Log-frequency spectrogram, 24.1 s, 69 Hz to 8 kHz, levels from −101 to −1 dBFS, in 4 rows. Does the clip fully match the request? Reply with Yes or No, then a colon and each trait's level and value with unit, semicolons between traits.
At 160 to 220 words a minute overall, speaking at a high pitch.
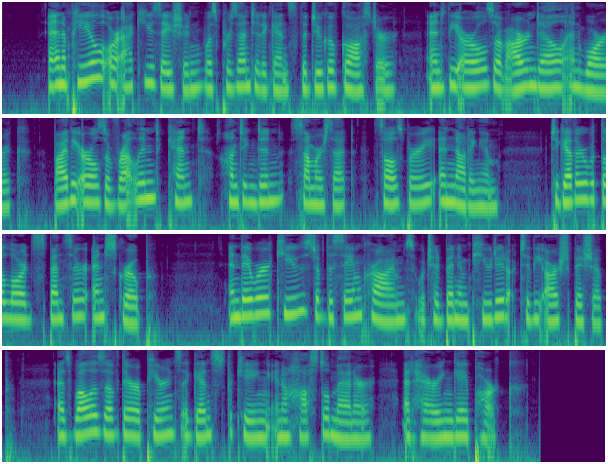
Yes: average, 170 wpm; high, 215 Hz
